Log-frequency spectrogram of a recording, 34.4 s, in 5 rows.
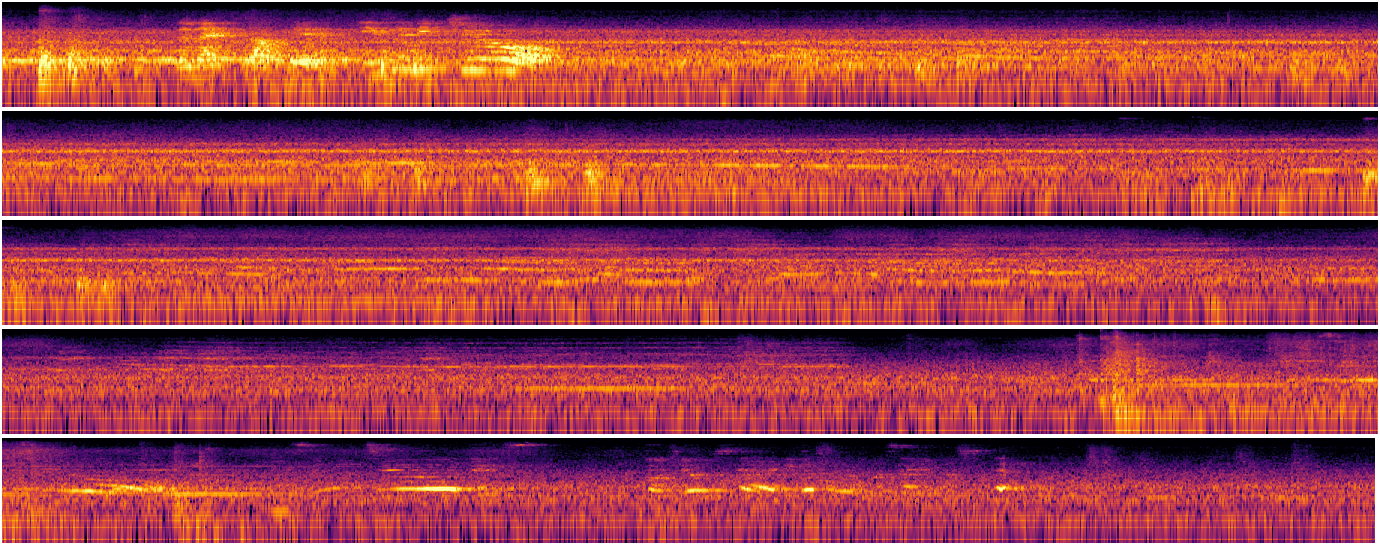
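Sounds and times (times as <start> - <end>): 
Sotetsu 12000 series train: 0.0 - 34.3.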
